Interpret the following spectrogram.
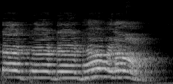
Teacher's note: जो आगे से जीभ है, आपके मूर्धा को टच करेगी, मूर्धा को छुएगी, तो मूर्धा से बोला जाएगा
